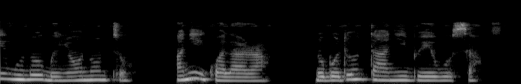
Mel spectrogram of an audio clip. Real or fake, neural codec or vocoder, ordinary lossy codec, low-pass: real; none; none; 7.2 kHz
